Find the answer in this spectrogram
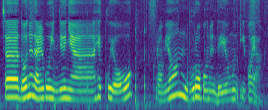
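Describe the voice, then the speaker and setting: A woman's voice: mid-range voice, measured pace, mellow, slight background noise. A woman English teacher giving a grammar lecture, explaining step by step and asking the class rhetorical questions.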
